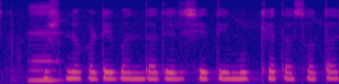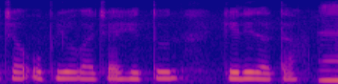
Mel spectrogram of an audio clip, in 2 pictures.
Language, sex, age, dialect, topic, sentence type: Marathi, female, 18-24, Southern Konkan, agriculture, statement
